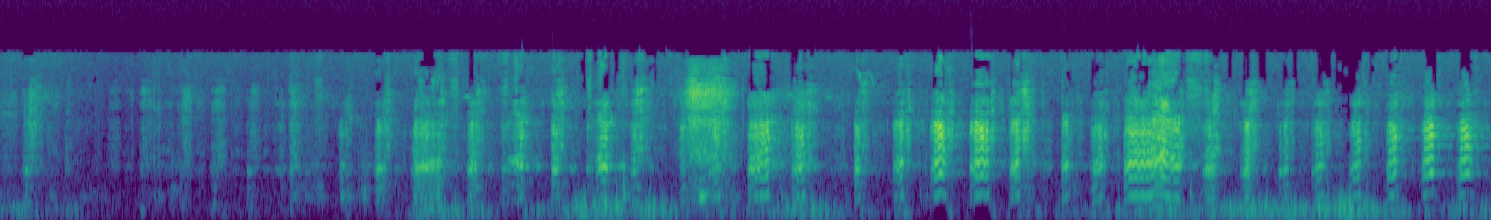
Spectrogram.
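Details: Pet Staffordshire Bull Terrier at play with a tire, breathing hard in fast rhythmic pulses, about three or four a second. Each pulse has a hoarse, voiced, almost grunting tone, and the pulses grow louder and more strained as play continues.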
